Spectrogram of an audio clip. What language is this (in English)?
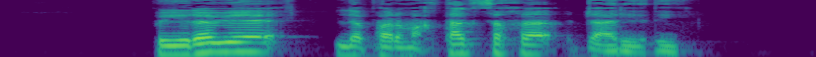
Pashto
